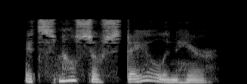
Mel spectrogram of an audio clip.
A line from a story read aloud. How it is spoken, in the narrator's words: I murmured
